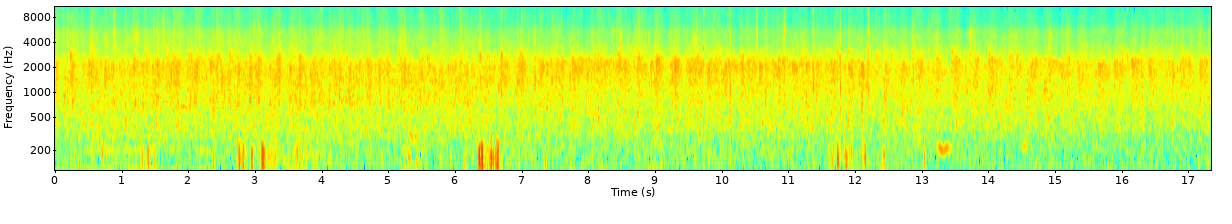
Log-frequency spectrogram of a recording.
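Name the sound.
audience applause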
